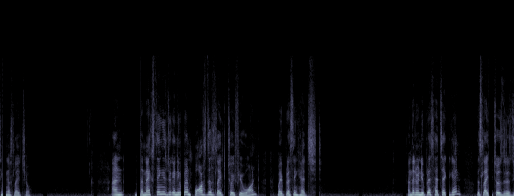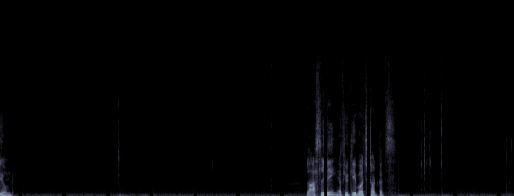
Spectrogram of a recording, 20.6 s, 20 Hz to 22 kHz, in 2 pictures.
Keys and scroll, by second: 6.1 h, 8.6 h, 12.6 Escape, 18.4-19.3 typing.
